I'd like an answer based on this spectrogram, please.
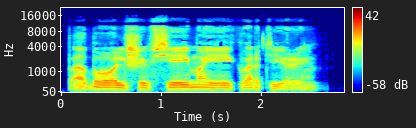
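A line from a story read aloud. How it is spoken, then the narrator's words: Quiet whistle. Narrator (Russian): Теллер тихо присвистнул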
